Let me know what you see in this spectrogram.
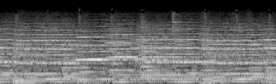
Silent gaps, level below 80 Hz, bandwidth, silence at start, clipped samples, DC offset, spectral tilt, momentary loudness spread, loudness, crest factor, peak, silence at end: none; -34 dBFS; 14 kHz; 0 s; under 0.1%; under 0.1%; -4 dB/octave; 4 LU; -11 LUFS; 12 dB; -2 dBFS; 0 s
